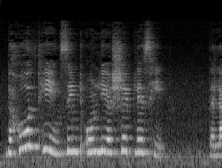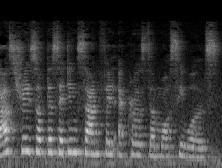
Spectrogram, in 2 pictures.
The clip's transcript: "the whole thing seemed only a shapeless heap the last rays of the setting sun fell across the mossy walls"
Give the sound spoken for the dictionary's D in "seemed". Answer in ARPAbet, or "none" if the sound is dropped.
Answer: D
